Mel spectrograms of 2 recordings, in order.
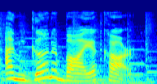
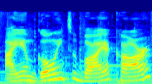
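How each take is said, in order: First: It is reduced to I'm gonna. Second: I am going to is said in full. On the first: "fica I'm gonna buy a car"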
